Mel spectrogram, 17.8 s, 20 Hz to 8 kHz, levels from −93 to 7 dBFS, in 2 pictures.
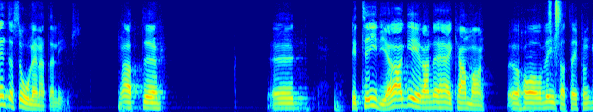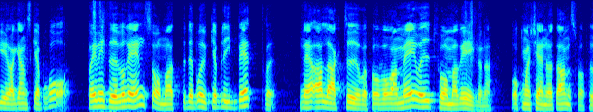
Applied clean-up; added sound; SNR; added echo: neural mask model RNNoise.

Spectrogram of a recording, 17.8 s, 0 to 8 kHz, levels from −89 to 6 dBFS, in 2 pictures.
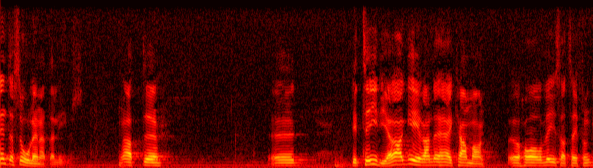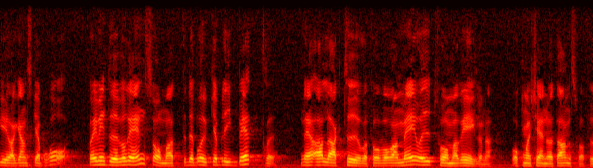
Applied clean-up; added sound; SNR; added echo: none; none; none; none.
